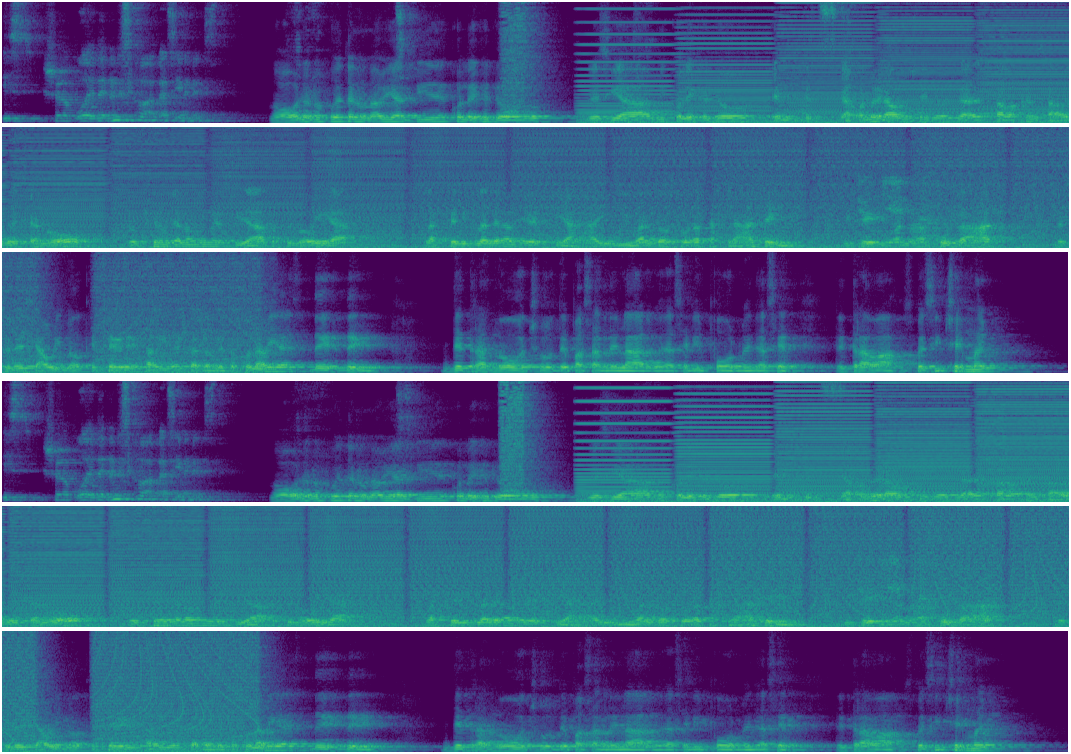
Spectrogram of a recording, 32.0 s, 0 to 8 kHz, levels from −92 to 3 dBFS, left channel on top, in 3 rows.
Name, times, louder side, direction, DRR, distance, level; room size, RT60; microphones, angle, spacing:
voice 1, 0.0-2.1 11.7-11.9 19.2-20.1 20.5-20.7, equal, 5° right, -2 dB, 2.9 m, -41 dB
voice 2, 2.7-5.4 5.8-11.5 11.9-14.2 14.9-18.7 19.1-20.6 21.2-25.1 25.7-29.3 29.7-31.2, left 1 dB, 45° left, 3 dB, 1.2 m, -29 dB
Male speech man speaking, 2.9-3.2 3.9-4.2 4.9-5.3 6.3-6.6 7.9-8.7, left 2 dB, 80° left, 3.4 m, -43 dB
sound 1, 5.0-5.2 5.7-21.7 22.2-23.9, right 3 dB, 65° right, 2.0 m, -35 dB
18.0 x 17.0 x 4.4 m, 1.2 s
head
